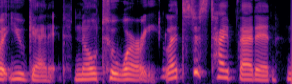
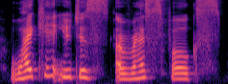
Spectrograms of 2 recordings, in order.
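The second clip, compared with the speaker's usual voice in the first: ordinary talk, nothing marked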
